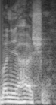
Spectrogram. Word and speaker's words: Bani Hashim: Hafiz Mahmud mentioned, Kamru Bani Hashim. The moon, that means the light of the Banu Hashim. Or Bani Hashim, if you say it properly.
